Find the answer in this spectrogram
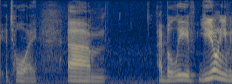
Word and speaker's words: Itoi: I think it's actually accurately pronounced Itui or something like that, even though I like to say Itoi.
